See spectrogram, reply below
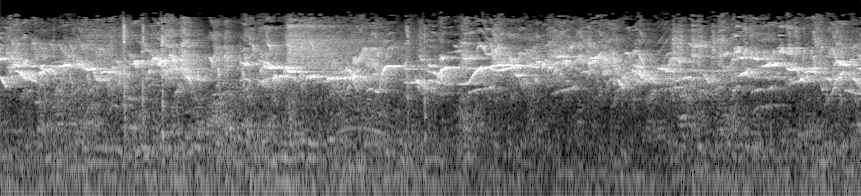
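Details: Kacer, the oriental magpie-robin, delivering its 'ngent'-style song: rapid high whistles and sharp chirps tumbling together, with a brief harsh burst near the middle and steady intensity to the end.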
